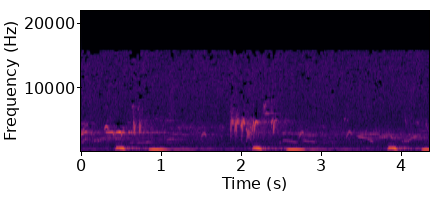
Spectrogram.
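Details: In an old forest at Pallandri, Azad Kashmir, a cuckoo gives three clear, mellow two-note calls, a higher note then a lower one, with brief chirps and trills from other birds in the background.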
